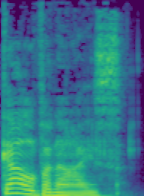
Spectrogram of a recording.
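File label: "galvanize", British English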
